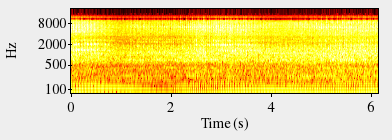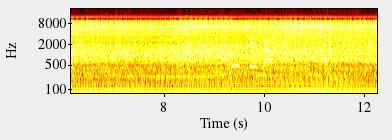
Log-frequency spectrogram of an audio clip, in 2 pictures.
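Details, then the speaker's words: Old Dexta three-cylinder diesel tractor, about 1950–51, started with a cold start: slow steady diesel chug at about 400 rpm idle, even firing with no knocks or misses; normal idle. "This thing runs at probably about 400 RPMs."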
